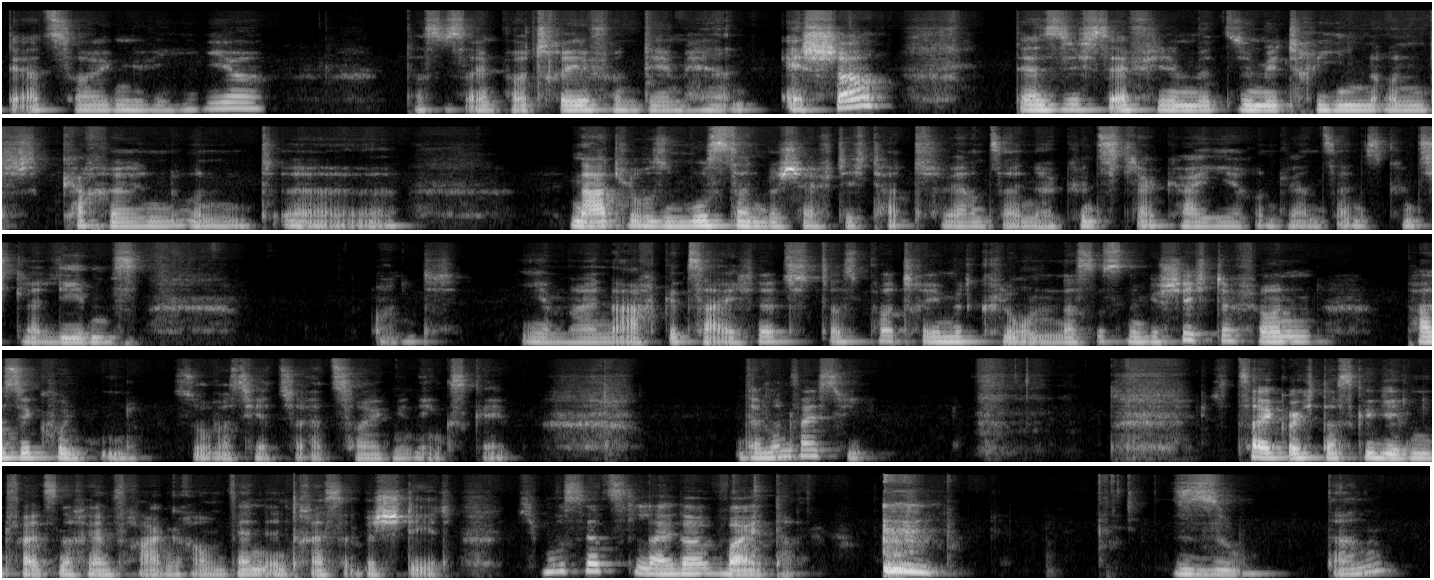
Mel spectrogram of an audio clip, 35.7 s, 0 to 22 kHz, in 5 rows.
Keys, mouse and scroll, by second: 0.5 ctrl+scroll up 2, 1.7 ctrl+scroll up 2, 2.9 ctrl+scroll up 2, 4.5-5.7 drag, 27.5-28.2 ctrl+scroll down 4, 28.7-29.0 ctrl+scroll down 2, 30.5 ctrl+scroll down 2, 33.5 click, 34.6-35.7 middle drag.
